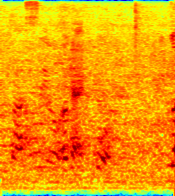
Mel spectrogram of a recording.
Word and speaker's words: Basil: Yeah, it's spelled Basil, but pronounced Bosil. Bosil.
